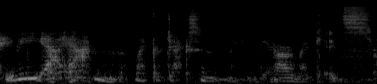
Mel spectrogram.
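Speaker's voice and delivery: hushed, breath-only musing; very soft, as if pondering a strange secret; mock-mysterious whisper. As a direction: let it drift down into a whisper.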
